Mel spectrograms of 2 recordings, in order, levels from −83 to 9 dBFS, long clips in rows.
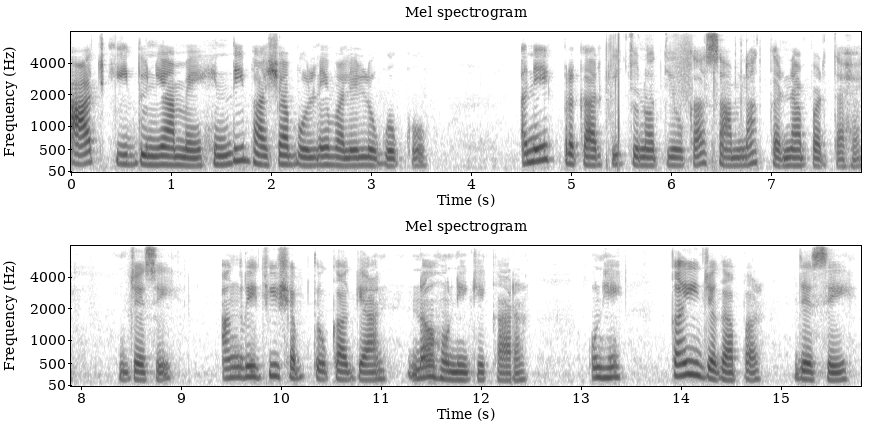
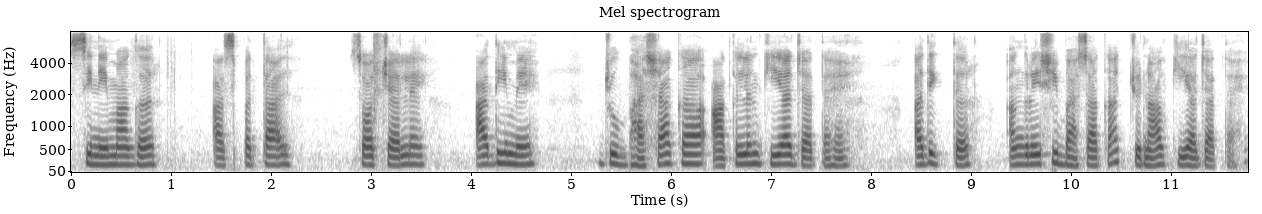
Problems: background sounds at intervals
